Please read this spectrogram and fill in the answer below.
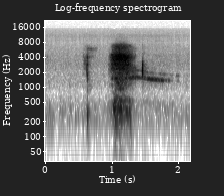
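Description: A single short burst of breath from a person, about a second in, amid near quiet with a couple of faint clicks.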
